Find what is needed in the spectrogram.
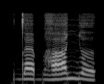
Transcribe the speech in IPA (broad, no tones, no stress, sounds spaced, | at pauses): d̪ æ bʱ a ɲ ə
